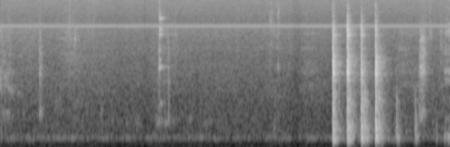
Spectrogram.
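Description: A spoon knocking against a stainless-steel pot, about six sharp clinks in quick succession lasting about a second, near the end of a quiet stretch.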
